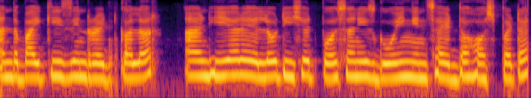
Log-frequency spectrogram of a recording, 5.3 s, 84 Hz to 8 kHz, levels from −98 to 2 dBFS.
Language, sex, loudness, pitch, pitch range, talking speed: English, female, -14 LUFS, 230 Hz, 215-240 Hz, 205 wpm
